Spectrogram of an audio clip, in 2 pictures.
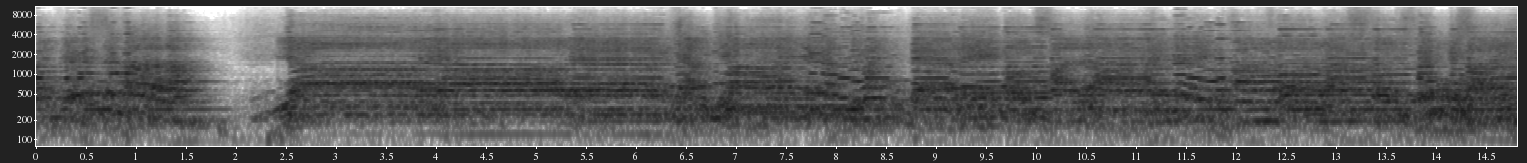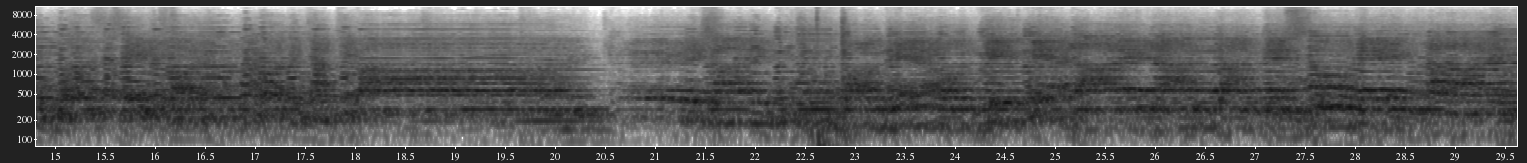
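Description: Men's sailors' choir singing in harmony, with accordion accompaniment. The music breaks off briefly about two seconds in and again about twenty seconds in.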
